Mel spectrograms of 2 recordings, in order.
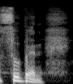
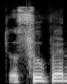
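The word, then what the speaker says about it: スペイン: দন্তান হয়ে যাওয়ার কথা সুপেন। কিন্তু এটা আমরা উচ্চারণ করবো প এর সাথে দন্তাস এর সংযুক্ত করে। যেহেতু এটা পি সিরিজের সরি পি সিরিজের তাই আমরা এটা উচ্চারণ করব। সুপেন না বলে স্পেন।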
